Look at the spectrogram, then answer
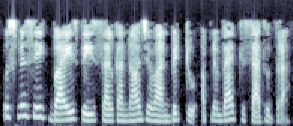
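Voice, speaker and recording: A woman's voice: low voice, expressive, moderate pace, no room sound, dull audio. A woman narrating a scripted story.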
